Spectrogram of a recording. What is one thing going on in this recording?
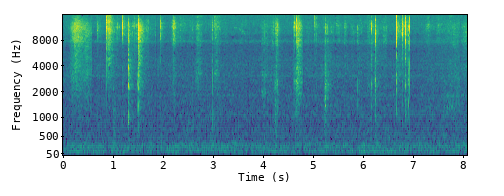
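Metal tweezers tap and click against a sticker on paper.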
